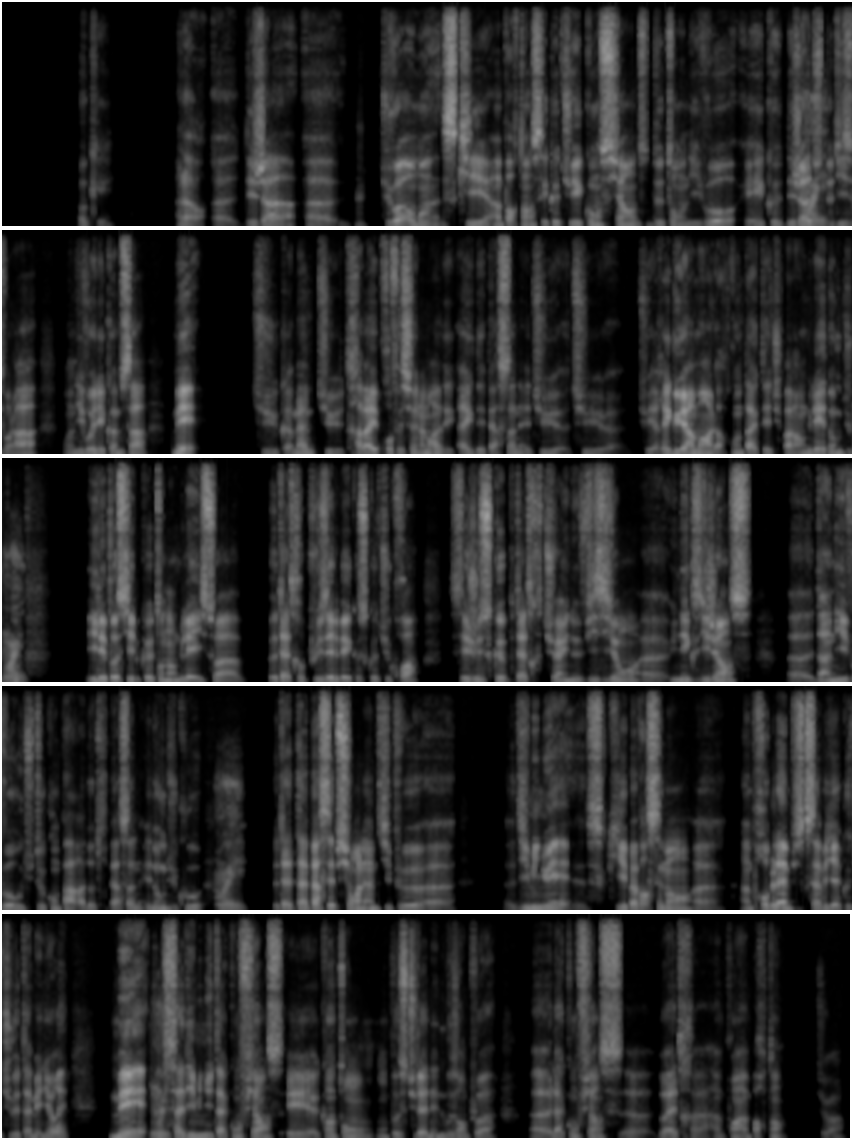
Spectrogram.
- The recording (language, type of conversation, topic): French, advice, Comment puis-je surmonter ma peur du rejet et me décider à postuler à un emploi ?
- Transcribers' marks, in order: other background noise; stressed: "Mais"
